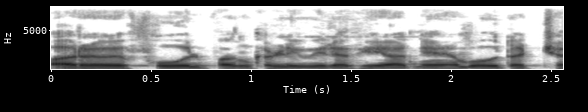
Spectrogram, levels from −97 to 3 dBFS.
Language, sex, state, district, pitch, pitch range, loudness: Hindi, male, Uttar Pradesh, Jyotiba Phule Nagar, 115 Hz, 115-120 Hz, -18 LUFS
